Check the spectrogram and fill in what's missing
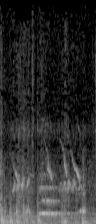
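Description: Newly hatched chicks from a homemade incubator, placed in a cardboard box, give soft peeping and chirping calls up close over a faint background hum.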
